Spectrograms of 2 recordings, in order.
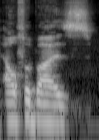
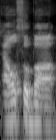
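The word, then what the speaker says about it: Elphaba: Uh and another fun fact, the name of the Wicked Witch of the West, Alphaba, is actually just the three letters of the author, phonetically speaking, EF or Alphaba.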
